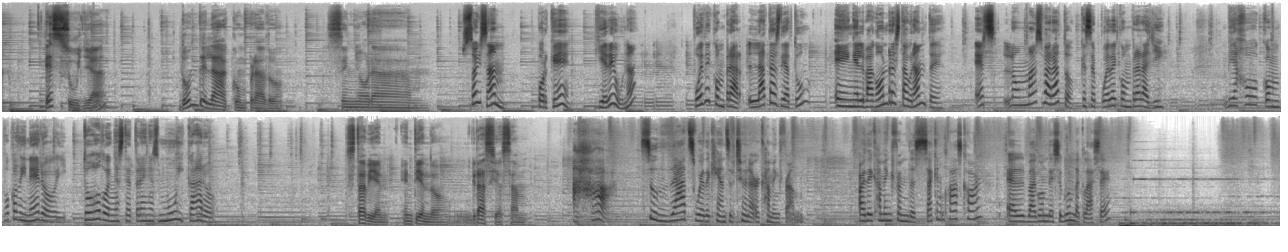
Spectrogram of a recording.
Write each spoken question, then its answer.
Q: Are they coming from the second class car?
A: No, they're coming from el vagón restaurante, from the dining car.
